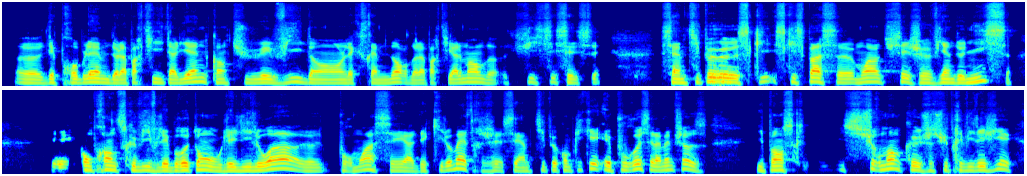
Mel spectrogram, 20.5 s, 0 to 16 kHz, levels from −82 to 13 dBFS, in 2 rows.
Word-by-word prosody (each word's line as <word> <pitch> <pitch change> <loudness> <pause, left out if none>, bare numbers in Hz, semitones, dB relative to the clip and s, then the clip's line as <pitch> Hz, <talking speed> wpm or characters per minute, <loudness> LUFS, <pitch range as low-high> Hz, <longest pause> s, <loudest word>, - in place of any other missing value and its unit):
heu, 105 -3 0
des 115 +5 -1
problèmes 115 +1 +1
de - - +2
la 100 - +3
partie 120 - -4
italienne 125 +5 +1
quand 115 0 -2
tu 110 +1 -2
es - - +1
vis 115 +6 -6
dans 105 -2 0
l'extrême 105 0 -4
nord 120 -1 +1
de 100 - -3
la 100 - 0
partie 110 - -4
allemande. 115 -4 -1 0.2
Si 125 -3 -10
c'est 125 +7 -9
c'est 115 -2 -3
c'est - - -9 0.6
c'est - - 0
un 115 - +3
petit 110 +5 -6
peu 135 -3 +6
ce - - -1
qui 140 +3 -4
ce - - -2
qui 130 - -4
se - - -6
passe 135 -3 +4
heu, 115 -1 0
moi, 135 +4 +3
tu - - -7
sais, 135 -2 -1
je 115 -2 -1
viens 110 +3 -1
de 110 0 +1
Nice 135 +9 0 0.7
et 110 -1 -2
comprendre 135 0 +2
ce - - -4
que 125 - 0
vivent 120 -3 -3
les 115 0 +3
Bretons 125 +3 +4
ou 105 - -4
les 115 +2 +2
Lillois, 130 +9 +5
heu, 105 -2 -6
pour 95 - -7
moi 140 +6 +2
c'est 110 -1 -4
à 100 - +1
des 105 +2 -7
kilomètres. 135 - 0
J'ai 105 +4 -6
c'est 100 - -5
un 105 - -6
petit 115 +6 -13
peu 125 - -2
compliqué, 130 +8 -4
et - - +6
pour 125 +4 -2
eux 165 - +3
c'est - - -3
la 120 - +3
même 135 +3 -3
chose. 165 +2 -2 0.5
Ils 120 - -6
pensent 130 +3 +3
q - - -10 0.4
sûrement 160 +5 +1
que 130 -3 -1
je 115 - -4
suis 130 - -2
privilégié 125 +4 -2
120 Hz, 230 wpm, -23 LUFS, 110-130 Hz, 0.7 s, peu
